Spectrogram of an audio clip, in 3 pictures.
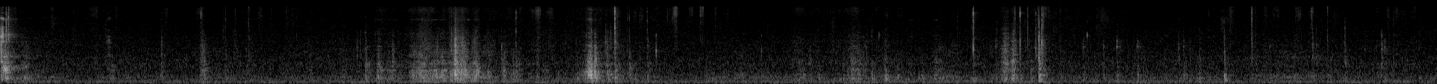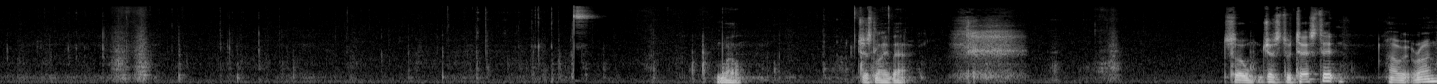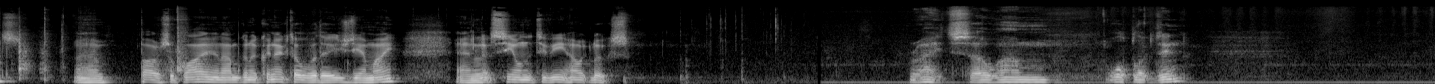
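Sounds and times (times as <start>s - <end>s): cables rustling: 0.9s - 23.6s, 35.4s - 37.6s.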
